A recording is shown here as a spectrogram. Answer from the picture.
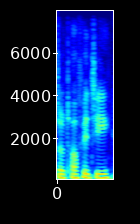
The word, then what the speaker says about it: autophagy: Autophagy. – Okay. – But when you read it, it's spelt like autophagy. – Okay. – It's pronounced autophagy.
